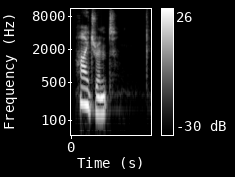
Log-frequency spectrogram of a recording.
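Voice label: "hydrant", British English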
